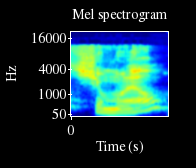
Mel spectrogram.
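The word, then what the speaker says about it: שמואל: de ah de shemuel shemuel no se dice en hebreo shemuel no Y así se escribe shemuel no Y tenemos shemuel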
